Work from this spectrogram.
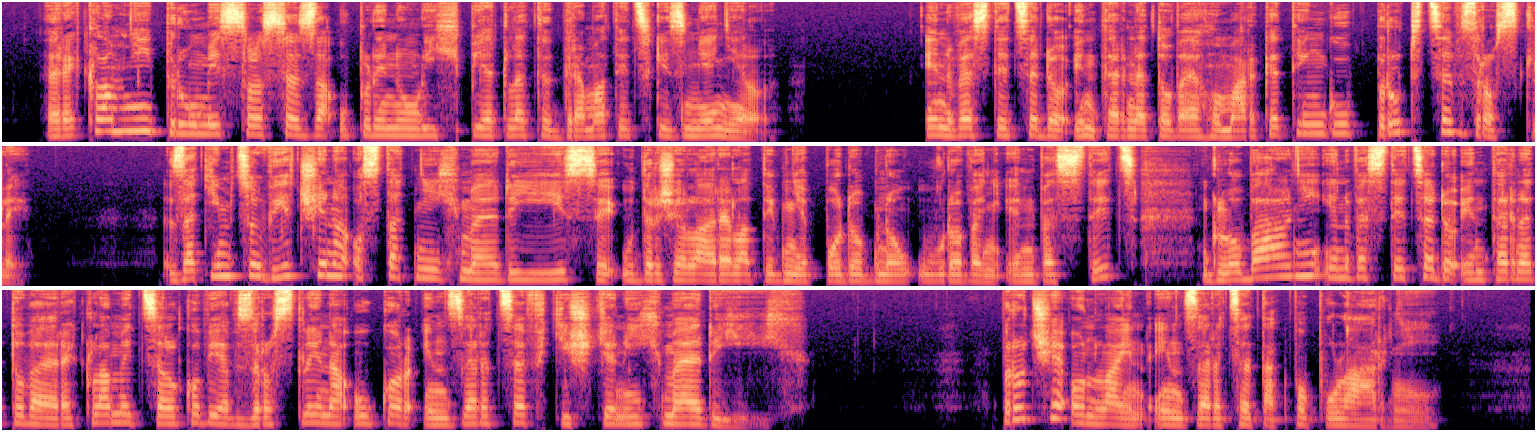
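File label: Female Czech documentary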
